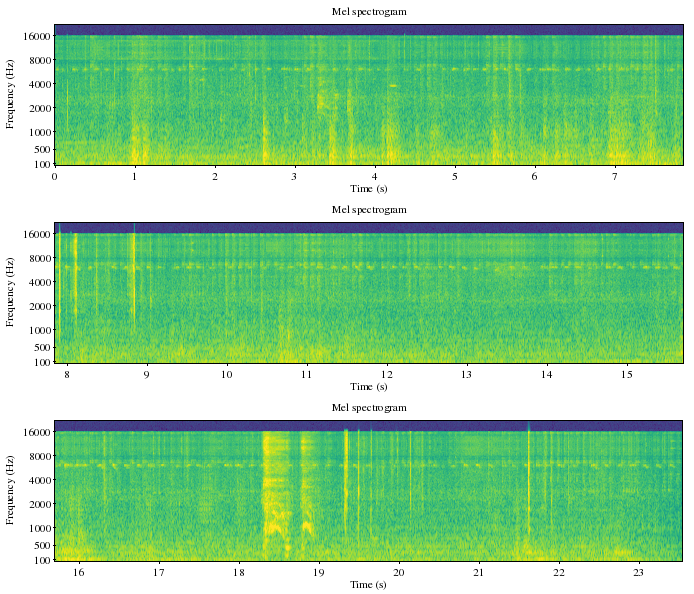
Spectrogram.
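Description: Via Rail passenger train running, heard from inside the coach: a steady low rumble with scattered knocks and clatter from the wheels on the track. A brief louder, sharper noise comes about eighteen seconds in.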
